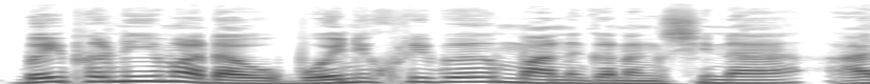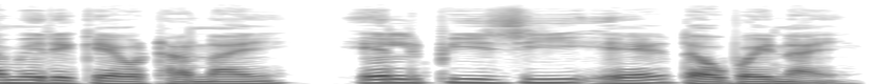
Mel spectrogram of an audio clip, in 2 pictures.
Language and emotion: Bodo, neutral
